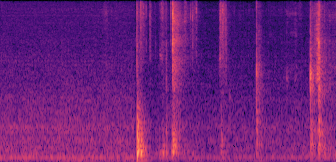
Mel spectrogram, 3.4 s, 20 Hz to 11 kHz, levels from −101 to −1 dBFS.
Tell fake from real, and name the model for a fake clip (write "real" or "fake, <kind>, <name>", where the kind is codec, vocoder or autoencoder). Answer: real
